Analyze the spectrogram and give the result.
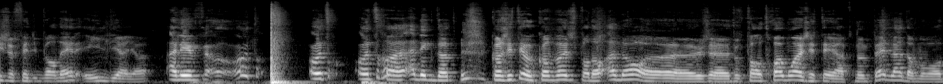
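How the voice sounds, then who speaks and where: A young man from France, hosting a channel and chatting casually about forum posts, rambling with lots of fillers and restarts, swearing freely, and getting loud and animated when he retells his stories. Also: a little high. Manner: crude slang, swears freely. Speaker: YouTube host reading viewer posts.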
